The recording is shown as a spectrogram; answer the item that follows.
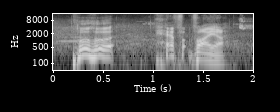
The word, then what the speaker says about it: Puhuhefaya: Somebody had sent me a phonetic kind of spelling of it a few days ago. And that's what they said. Puhuhefaya.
